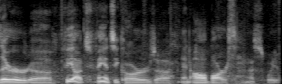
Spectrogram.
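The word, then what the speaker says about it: Abarth: And like I said, it's not even because they're Fiat's fancy cars, an Allbarth. That's the way you pronounce it, Allbarth.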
